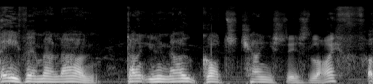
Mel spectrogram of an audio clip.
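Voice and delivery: very loud booming shout. Retelling how dealers in court stood up and shouted: imitating people shouting. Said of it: "they all stood up and they shouted out".

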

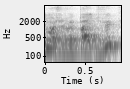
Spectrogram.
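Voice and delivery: ordinary talk, nothing marked

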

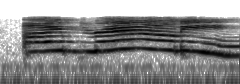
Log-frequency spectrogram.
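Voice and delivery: high, panicked cry of alarm. Narrator reads a frog's reply to his mother, crying out. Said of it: "cried Froggy".

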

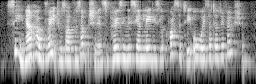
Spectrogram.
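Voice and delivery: ordinary delivery

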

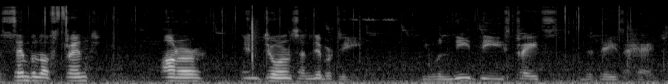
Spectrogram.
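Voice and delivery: plain

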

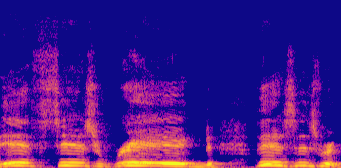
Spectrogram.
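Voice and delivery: very high, shrill, loud shrieking scream. Recounting hearing another band win the Dove Award, retelling own screaming. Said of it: "I start screaming".

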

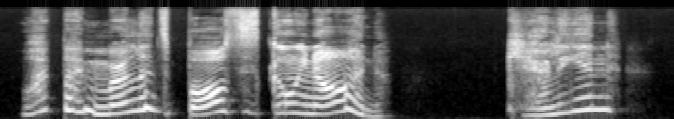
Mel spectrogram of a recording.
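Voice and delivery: high, anxious, worried and frightened call. Narrator reading Joe's line as he rushes up the stairs, worried and scared. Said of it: "Joe sounded worried and scared".

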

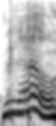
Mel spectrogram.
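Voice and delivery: mock yelped "no". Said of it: "You're like".

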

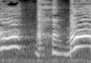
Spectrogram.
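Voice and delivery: high, loud, delighted squeal.

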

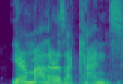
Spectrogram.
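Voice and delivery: loud, laid-on fake Irish accent. Trying out accents with others in conversation, in an Irish accent. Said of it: "that was more Irish".

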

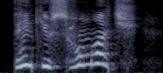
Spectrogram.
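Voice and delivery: breathless, very high. Reading a story aloud, thanking a girl while dashing off: breathless. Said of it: "you said breathlessly".

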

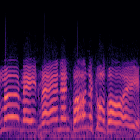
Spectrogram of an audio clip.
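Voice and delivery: slight villainous cartoon voice. While looking for two heroes with an officer, a speaker calls out in a Plankton voice. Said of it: "Bit of a plankton voice came out there".

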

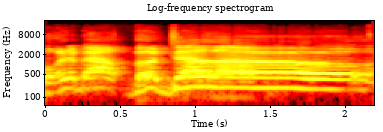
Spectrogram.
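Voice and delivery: very slow, drawn-out, crowd-pumping announcer hype call. Retelling how a derby announcer worked the crowd: imitating a hype announcer. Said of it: "And then he'd be like".

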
